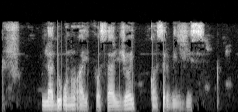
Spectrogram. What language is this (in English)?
Esperanto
